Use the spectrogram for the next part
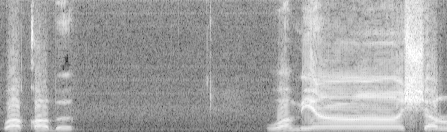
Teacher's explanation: اخفا والا غنہ ہو رہا ہے تو ہم ناک میں آواز لے کے جائیں گے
